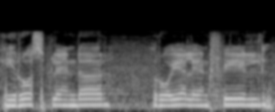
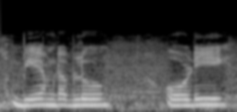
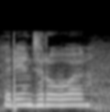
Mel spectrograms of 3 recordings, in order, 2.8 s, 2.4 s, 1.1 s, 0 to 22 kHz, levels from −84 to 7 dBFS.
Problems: constant background noise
